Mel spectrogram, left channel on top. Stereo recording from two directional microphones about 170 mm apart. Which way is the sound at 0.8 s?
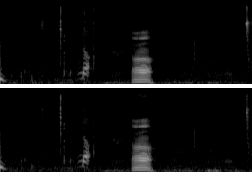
Centre (ahead or behind).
